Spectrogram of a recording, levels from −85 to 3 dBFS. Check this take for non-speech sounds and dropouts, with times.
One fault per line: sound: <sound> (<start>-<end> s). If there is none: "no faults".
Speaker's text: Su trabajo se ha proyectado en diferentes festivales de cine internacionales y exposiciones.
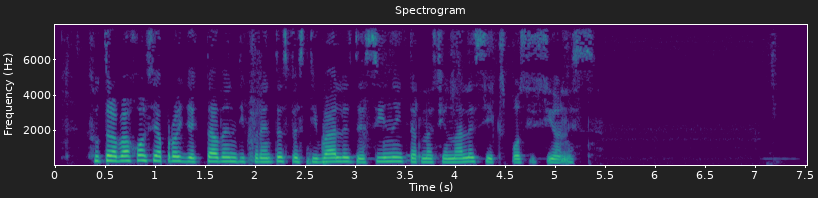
no faults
